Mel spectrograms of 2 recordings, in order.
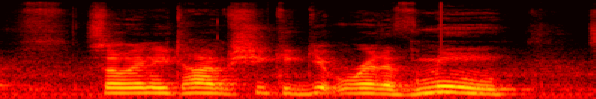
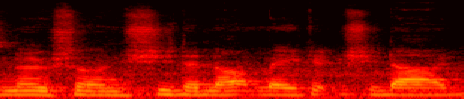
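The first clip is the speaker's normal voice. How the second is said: softly breaking sad news; 3 semitones lower, 6 dB quieter than usual. Retold or imitated. Father breaks news of death.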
